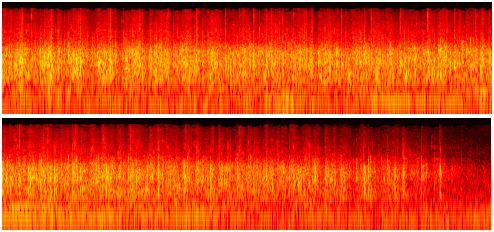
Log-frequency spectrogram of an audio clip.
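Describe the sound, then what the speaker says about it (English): A crowd of soldiers and guests at a military media briefing at Fort Stewart breaks into sustained applause, dense and even throughout before easing slightly at the end, with no speech over it. "Let's give everybody a big round of applause."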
